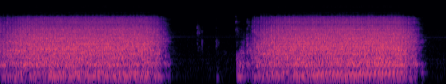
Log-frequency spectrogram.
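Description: A sewing machine stitching fabric runs in two loud, steady bursts of fast mechanical whirring and clatter, close by, with a short pause between them.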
